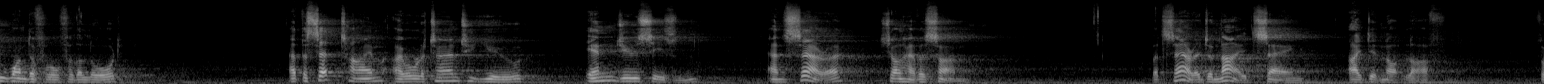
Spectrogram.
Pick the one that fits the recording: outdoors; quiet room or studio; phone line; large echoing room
large echoing room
